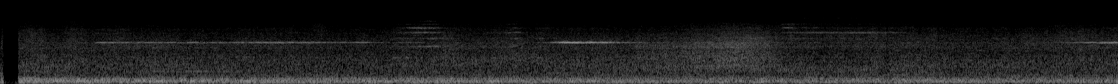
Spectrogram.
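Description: Train wheels squeal faintly on the rails.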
